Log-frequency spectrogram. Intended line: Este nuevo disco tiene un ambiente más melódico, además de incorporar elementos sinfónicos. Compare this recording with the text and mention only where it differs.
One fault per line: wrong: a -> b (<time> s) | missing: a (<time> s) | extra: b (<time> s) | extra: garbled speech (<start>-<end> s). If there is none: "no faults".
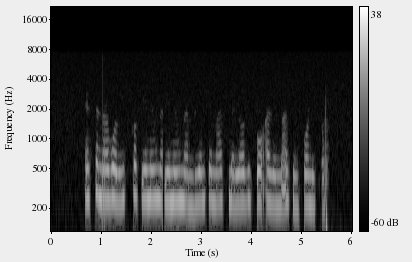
extra: tiene un (2.2 s)
missing: de incorporar elementos (4.8 s)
